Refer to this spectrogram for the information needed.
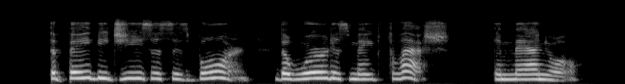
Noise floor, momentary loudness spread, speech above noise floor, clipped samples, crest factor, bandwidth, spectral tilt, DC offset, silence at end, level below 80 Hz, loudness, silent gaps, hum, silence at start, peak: -80 dBFS; 14 LU; 63 dB; under 0.1%; 14 dB; 8.2 kHz; -5 dB/octave; under 0.1%; 0.5 s; -76 dBFS; -19 LUFS; none; none; 0.5 s; -4 dBFS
